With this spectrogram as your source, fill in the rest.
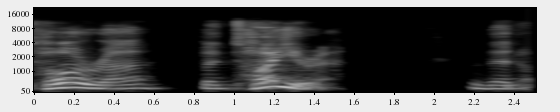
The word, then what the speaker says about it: Torah: that line is what Torah that's the correct pronunciation is Torah uh you'll often hear it pronounced as Torah that's that's under the Yiddish influence of moving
